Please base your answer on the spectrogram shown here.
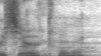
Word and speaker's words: Zherka: Your name is pronounced Gurka, not Zherka. It's Zherka, You are my neighbor fucking idiot.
